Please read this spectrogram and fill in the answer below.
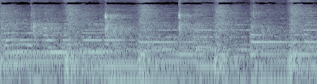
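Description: Live worship band music from guitars and piano, with a steady percussive beat of about four strokes a second.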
